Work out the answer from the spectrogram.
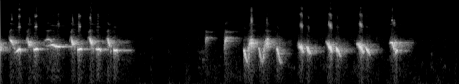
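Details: Cucak ijo, or green leafbird, on a training master track: a rapid chattering phrase, a silent gap of under a second, then distinct emphatic chirps repeated about three per second.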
